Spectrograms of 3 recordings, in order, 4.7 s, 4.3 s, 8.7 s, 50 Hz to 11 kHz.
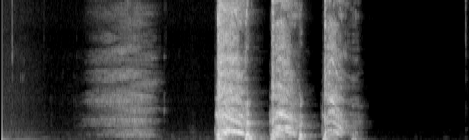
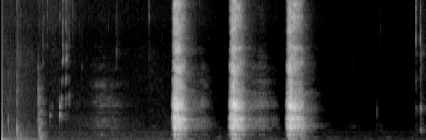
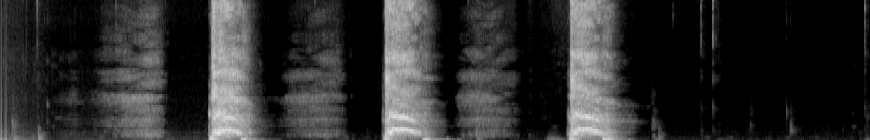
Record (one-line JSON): {"cough_length": "4.7 s", "cough_amplitude": 32768, "cough_signal_mean_std_ratio": 0.37, "exhalation_length": "4.3 s", "exhalation_amplitude": 32768, "exhalation_signal_mean_std_ratio": 0.27, "three_cough_length": "8.7 s", "three_cough_amplitude": 32768, "three_cough_signal_mean_std_ratio": 0.31, "survey_phase": "beta (2021-08-13 to 2022-03-07)", "age": "45-64", "gender": "Male", "wearing_mask": "No", "symptom_none": true, "smoker_status": "Never smoked", "respiratory_condition_asthma": false, "respiratory_condition_other": false, "recruitment_source": "REACT", "submission_delay": "1 day", "covid_test_result": "Negative", "covid_test_method": "RT-qPCR", "influenza_a_test_result": "Negative", "influenza_b_test_result": "Negative"}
